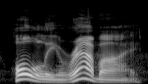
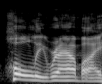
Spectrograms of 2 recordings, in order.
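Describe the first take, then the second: First: Grateful Batman voice. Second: Loud, high dramatic superhero plea; Batman voice. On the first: Grateful man thanks the rabbi. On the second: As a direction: cry out to the rabbi like Batman in a panic. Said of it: "in his best Batman voice". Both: Acted.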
